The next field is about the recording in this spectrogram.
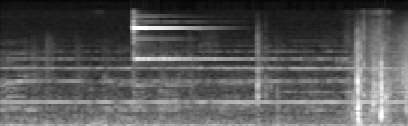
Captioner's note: metal clashing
